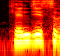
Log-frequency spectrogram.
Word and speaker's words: 갠지스: 겐지스 어머니 가라고 부릅니다 강가는 강의 여신 이름이고요 스는 를 지배한 영국이 강가를 영어식으로 발음한 이름입니다 겐지스 숭배의 대상이 되면서 점차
